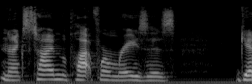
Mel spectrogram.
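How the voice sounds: The natural reading voice keeps to a fairly even intonation.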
